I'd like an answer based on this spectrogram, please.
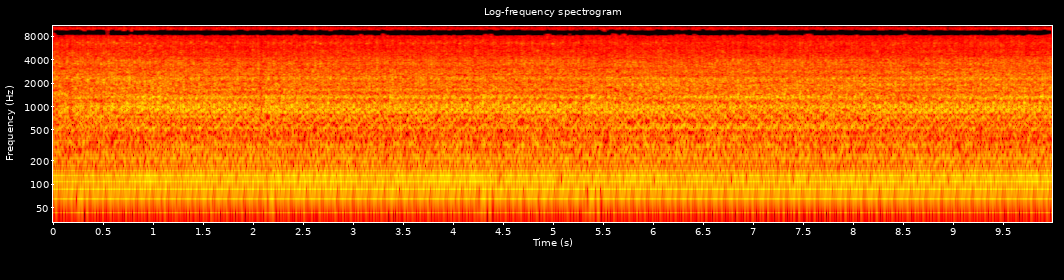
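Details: Freightliner FLD120 with Cummins M11 diesel after replacing the fuel water separator to cure air in the fuel: steady, deep rumble with an even beat around three per second, no stumbles or misses; smooth, healthy idle.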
